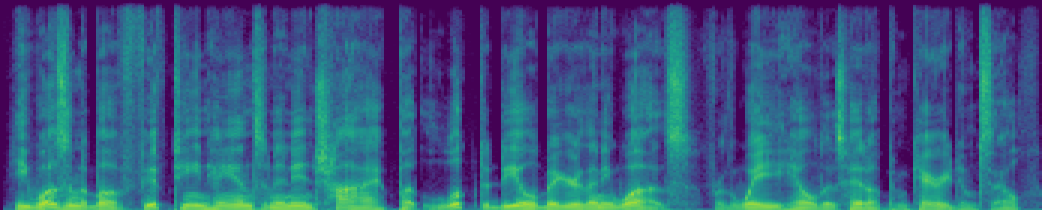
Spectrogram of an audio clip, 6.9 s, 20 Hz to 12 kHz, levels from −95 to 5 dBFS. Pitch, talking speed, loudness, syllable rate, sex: 120 Hz, 240 wpm, -18 LUFS, 5.3 syllables/s, male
